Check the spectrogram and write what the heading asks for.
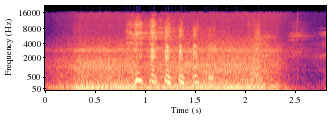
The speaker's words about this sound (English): That's the sound of a gas station.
